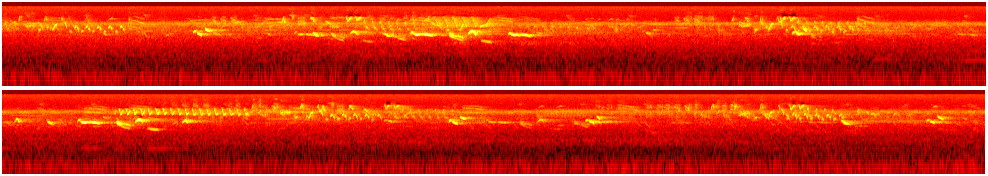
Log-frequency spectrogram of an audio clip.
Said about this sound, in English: Can you hear the sounds of birds waking up with the sunrise?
